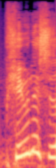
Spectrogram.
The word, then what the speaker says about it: Pulis: Now, West Bromwich Albion's new head coach, Tony Pulis, am I saying that right? – That's good.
